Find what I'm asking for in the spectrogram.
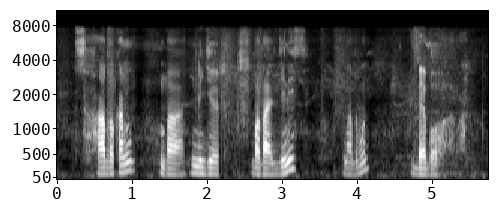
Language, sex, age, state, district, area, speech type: Santali, male, 45-60, West Bengal, Uttar Dinajpur, rural, spontaneous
